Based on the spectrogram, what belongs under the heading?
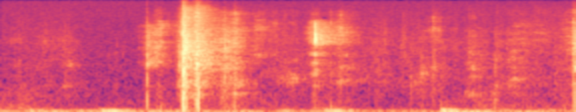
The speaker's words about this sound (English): if you could shuffle the deck.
